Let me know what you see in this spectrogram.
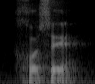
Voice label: spanische jungennamen jose

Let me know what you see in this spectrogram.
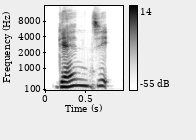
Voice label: "genji", japanische maedchennamen

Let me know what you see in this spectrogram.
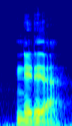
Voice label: "nerea", baskische

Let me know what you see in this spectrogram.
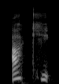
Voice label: "aki", japanische maedchennamen

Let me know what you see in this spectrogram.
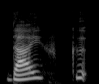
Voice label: "daifuku", japanische maedchennamen

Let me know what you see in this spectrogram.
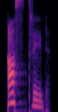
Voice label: "astrid", skandinavische maedchennamen

